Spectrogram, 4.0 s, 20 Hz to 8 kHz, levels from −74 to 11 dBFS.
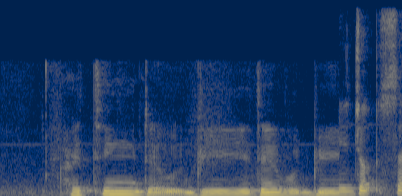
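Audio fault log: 0.00–3.39 s, wrong sample rate: the speech runs slow and low, at about 0.73 times its proper speed and roughly 5.5 semitones down, with tempo and pitch dropping together by the same ratio. The samples are being clocked out more slowly than they were captured, with no rate conversion in between, which fits material recorded at 22 kHz and played back at 16 kHz. Voices come across deepened and dragged, with formants shifted downward along with the pitch.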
